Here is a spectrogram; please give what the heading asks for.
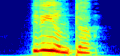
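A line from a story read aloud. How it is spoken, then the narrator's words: Dismayed exhale. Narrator (Russian): Чувствуя, как сердце падает в желудок, выдохнула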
